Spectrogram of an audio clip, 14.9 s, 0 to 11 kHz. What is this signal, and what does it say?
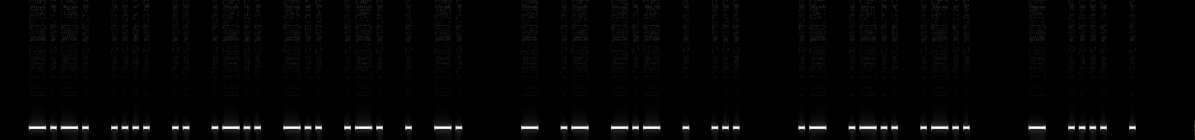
Morse code, heard as a keyed tone, about 18 wpm, spaced as for 15 wpm, 1000 Hz. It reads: CHILDREN TAKES ALL THE
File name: qotdfiles / 15wpm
